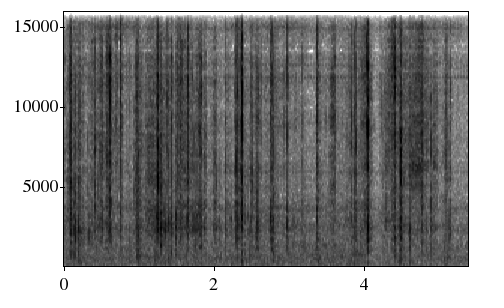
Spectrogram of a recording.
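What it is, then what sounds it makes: Crinkly rain-dried paper catalogue. Fingers pinch, crumple and flip the crinkled pages of an open, rain-dried paper catalogue. A steady run of dry, crisp crackles and sharp snaps sits almost entirely in the bright high range, with no low end, and each crackle dies away at once.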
